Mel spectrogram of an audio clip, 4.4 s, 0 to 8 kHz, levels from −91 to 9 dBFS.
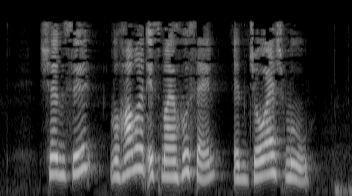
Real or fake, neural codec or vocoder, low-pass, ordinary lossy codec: real; none; 7.2 kHz; MP3, 24 kbps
